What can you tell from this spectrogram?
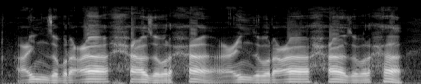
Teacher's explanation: জবর হা, আইন জবর আ, এই দুইটা হলো দুই নম্বর মাখরাজ হলকের মধ্যকান থেকে আইন হা উচ্চারণ হয়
